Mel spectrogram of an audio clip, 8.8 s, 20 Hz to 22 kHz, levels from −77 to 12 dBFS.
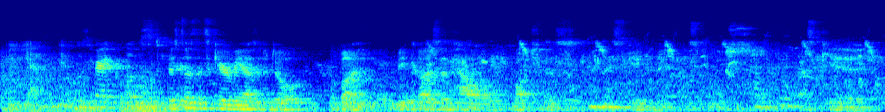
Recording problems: off-mic speech; far
room echo; noticeable; dies away in 0.8 s
rain or running water; loud; throughout; 5 dB below the speech
background chatter; noticeable; throughout; 3 voices, 15 dB below the speech

